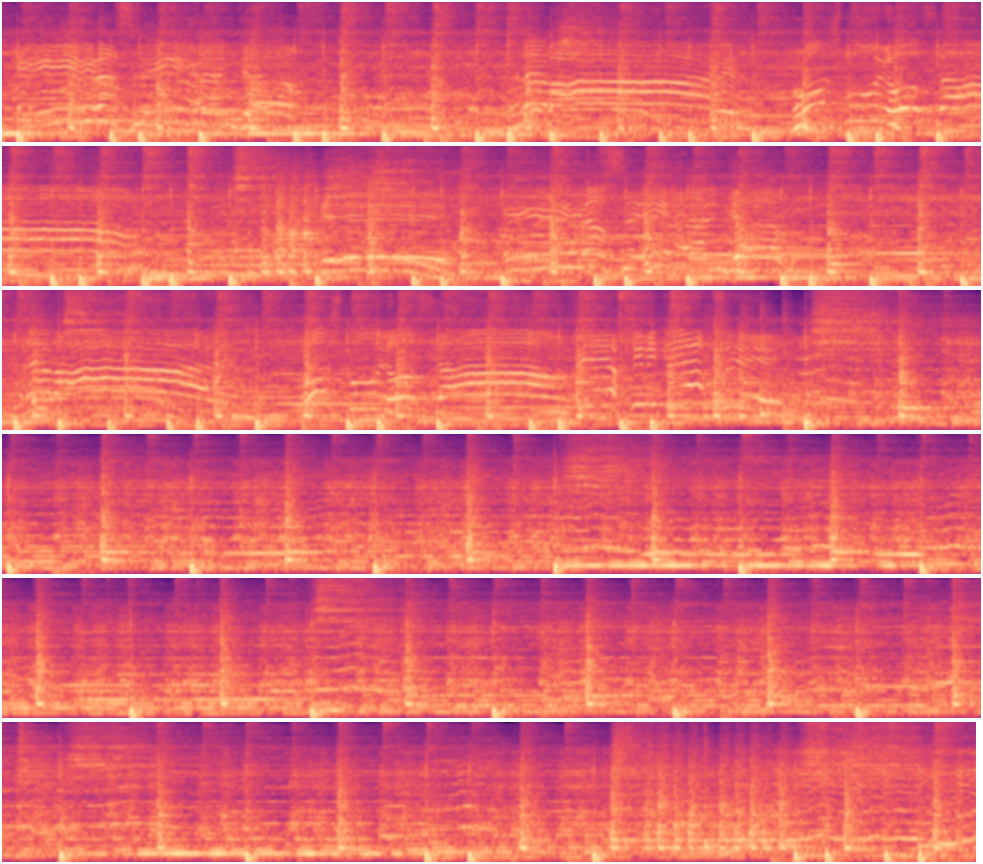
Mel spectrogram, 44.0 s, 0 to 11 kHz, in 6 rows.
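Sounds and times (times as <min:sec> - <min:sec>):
bass guitar: 0:00.0 - 0:44.0
distorted electric guitars: 0:00.0 - 0:44.0
drum kit beat: 0:00.0 - 0:44.0.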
